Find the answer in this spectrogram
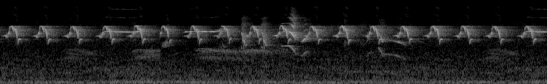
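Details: Ashy prinia song of quick, high, repeated notes about three per second, with a few other faint bird sounds mixed in.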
